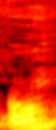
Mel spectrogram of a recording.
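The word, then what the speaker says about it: ओम: আকার ব্রহ্মের বিরাট স্বরূপ এটা আমরা ওকার যে বলি অম এই নিয়ে হলো ও সঠিক উচ্চারণ এই ওম হলো অ আর ম এই তিন পদ তাই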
